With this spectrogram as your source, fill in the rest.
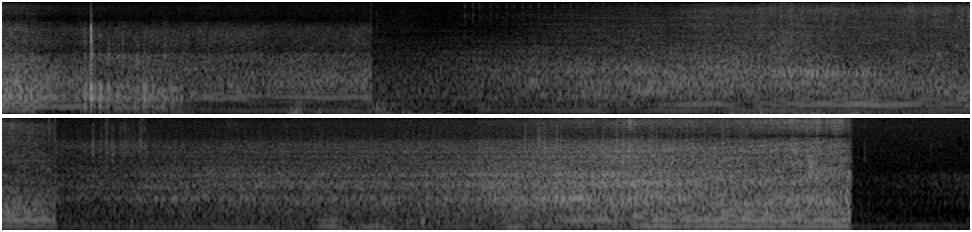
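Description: A car engine revs hard and changes gear as the car speeds past.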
